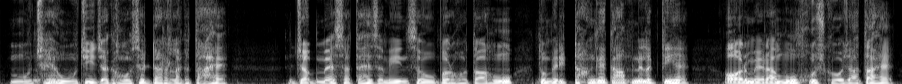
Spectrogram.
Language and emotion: Urdu, fearful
